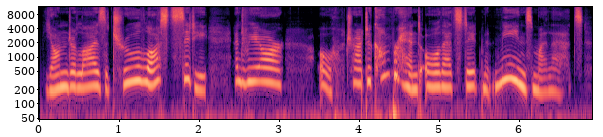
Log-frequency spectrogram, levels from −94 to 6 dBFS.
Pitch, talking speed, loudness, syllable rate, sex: 250 Hz, 155 wpm, -17 LUFS, 4.4 syllables/s, female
